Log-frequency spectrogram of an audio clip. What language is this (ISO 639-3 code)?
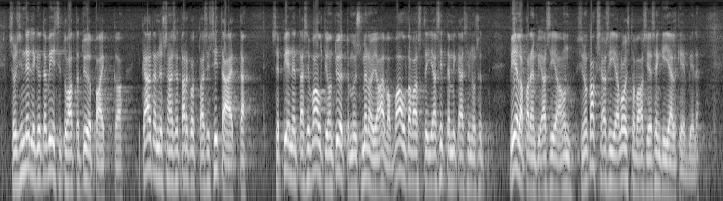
fin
